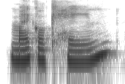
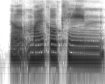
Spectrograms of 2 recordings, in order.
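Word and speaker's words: Michael Caine: a British accent right if you want to say his name and sound exactly like he does when he says his name pretend you're actually saying the phrase my cocaine and just say it fast my cocaine now you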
